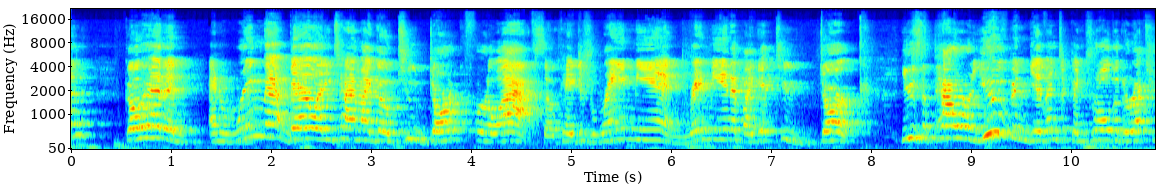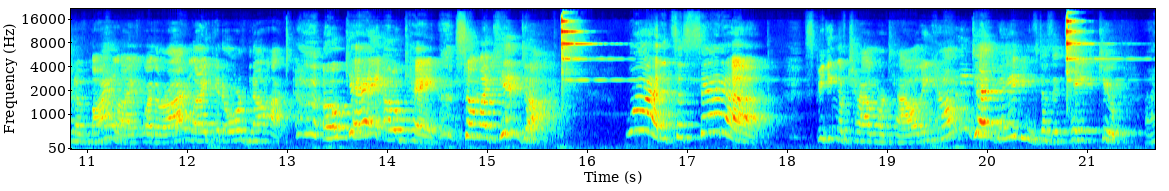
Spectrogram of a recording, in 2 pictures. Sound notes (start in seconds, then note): 15.7 bell; 20.7 bell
